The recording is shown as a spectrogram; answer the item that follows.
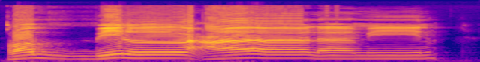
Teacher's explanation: Rabbil rnya tebal ro tafkhim.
